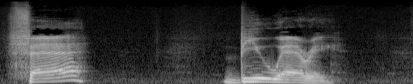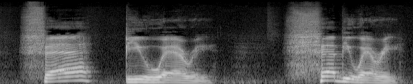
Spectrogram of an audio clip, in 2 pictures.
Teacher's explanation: in this particular case, that first R is not pronounced. It's not February, it's February.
